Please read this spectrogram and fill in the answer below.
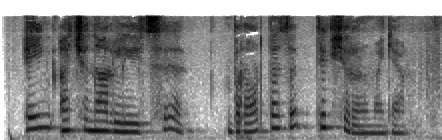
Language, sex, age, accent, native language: Uzbek, female, 18-24, Andijon, Uzbek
